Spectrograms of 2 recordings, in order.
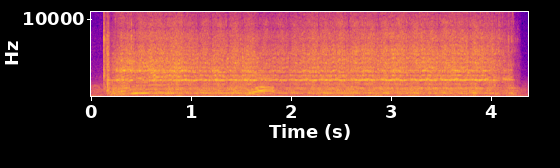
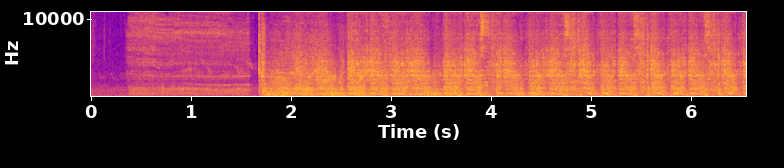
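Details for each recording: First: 1980s Yale/Eaton 6,000 lb forklift, points ignition, sat eight years, plugs just reinstalled and no coil fitted: steady, even cranking rhythm, each compression stroke alike; healthy cranking, compression appears even, engine possibly brand new. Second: 1980s Yale/Eaton 6,000 lb forklift, sat eight years, plug wires fitted ignoring firing order: quiet lead-in, then loud rhythmic cranking chug that never catches; cranks but won't start.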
